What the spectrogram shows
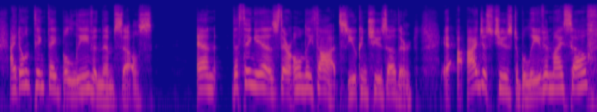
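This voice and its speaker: Recorded very cleanly with a silent background, a woman speaks in a normal speaking voice at a medium pitch and a fairly slow pace. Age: 60s. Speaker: portrait photographer. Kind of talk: interview.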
